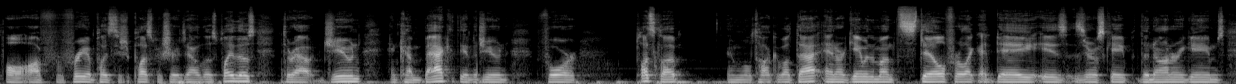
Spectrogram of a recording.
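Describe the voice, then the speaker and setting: A young man with a hoarse, raspy voice, hosting a casual gaming podcast with chatty, self-deprecating humor. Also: lowish voice. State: hoarse, recovering lost voice. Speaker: podcast host.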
